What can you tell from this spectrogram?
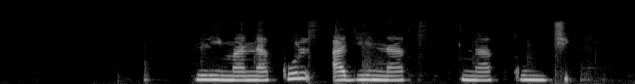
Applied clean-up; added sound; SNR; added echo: neural separator model SepFormer DNS4.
